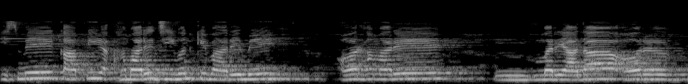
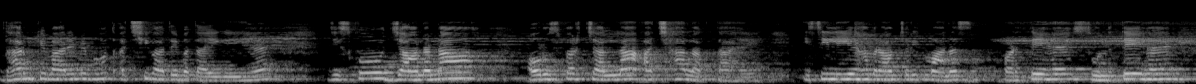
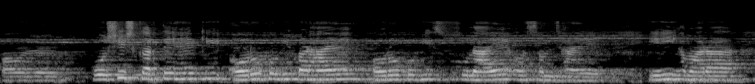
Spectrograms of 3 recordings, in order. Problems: constant background noise, echo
